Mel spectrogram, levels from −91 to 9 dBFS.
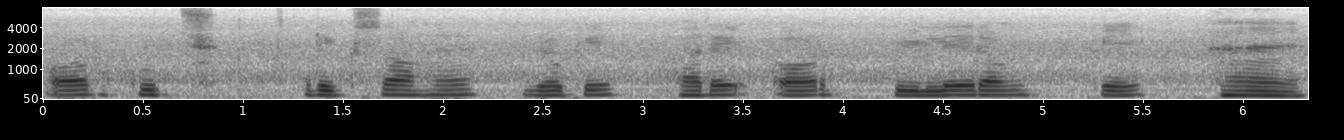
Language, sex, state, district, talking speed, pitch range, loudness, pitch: Hindi, male, Chhattisgarh, Raipur, 115 wpm, 140-155 Hz, -16 LUFS, 150 Hz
